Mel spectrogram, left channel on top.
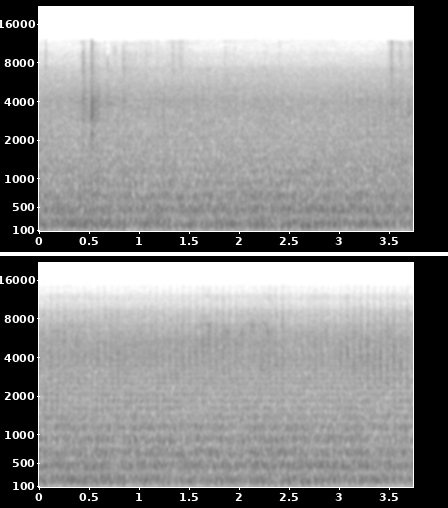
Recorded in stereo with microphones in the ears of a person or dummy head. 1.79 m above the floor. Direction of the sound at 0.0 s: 70° right (ahead or behind).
